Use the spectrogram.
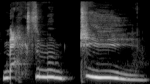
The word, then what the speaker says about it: mxmtoon: I bet it's mom tune also, but I also want to say mxmtoon. Maximum tune. Yes.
